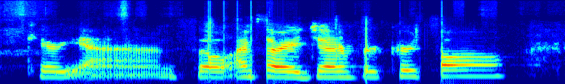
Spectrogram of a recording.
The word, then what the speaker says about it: Carrian: It's Carrian. It looks like you say, everyone always says, "Oh, are you Korean?" No, it's Carrian.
